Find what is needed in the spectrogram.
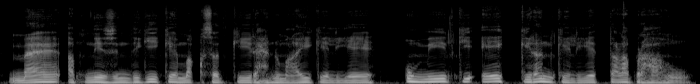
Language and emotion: Urdu, sad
